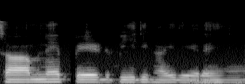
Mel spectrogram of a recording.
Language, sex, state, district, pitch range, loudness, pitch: Hindi, male, Uttar Pradesh, Shamli, 105-110 Hz, -18 LUFS, 110 Hz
